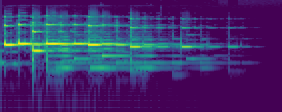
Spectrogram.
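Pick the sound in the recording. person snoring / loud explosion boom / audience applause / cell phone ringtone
cell phone ringtone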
